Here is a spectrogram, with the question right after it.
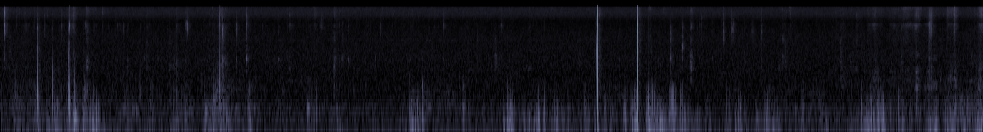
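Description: A hamster nibbles food, making soft, irregular crunching and clicking sounds in a quiet room.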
